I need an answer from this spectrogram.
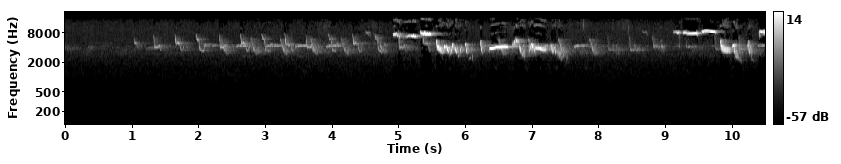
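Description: Songbird singing: a run of quick falling chirps, about three or four a second, grows into a louder, busier warbling phrase from about five seconds in. After a short pause near the end, another phrase follows.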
